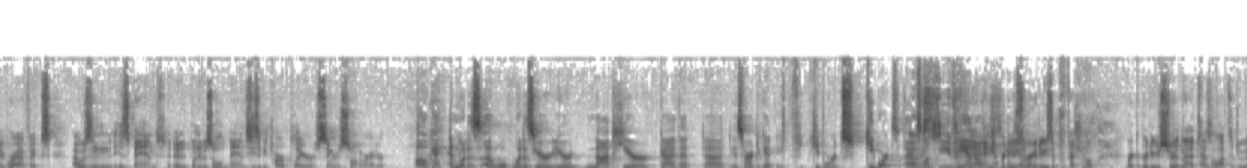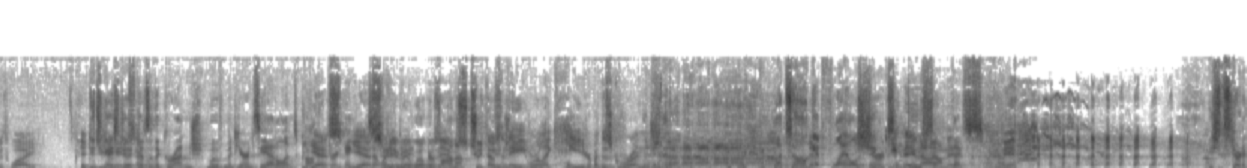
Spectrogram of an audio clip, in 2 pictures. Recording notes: This is the second LIVE Dork Forest taped in Seattle, before a live audience.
